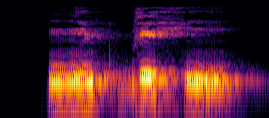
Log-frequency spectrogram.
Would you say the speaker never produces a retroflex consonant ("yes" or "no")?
no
